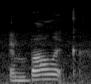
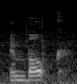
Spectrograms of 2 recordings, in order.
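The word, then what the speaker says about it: Imbolc: on Bridget day on embolic um no didn't say that right in bulk that's how you say it um February 1st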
